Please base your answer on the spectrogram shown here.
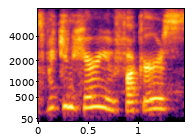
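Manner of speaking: loud stage whisper. Calling into the woods at hidden enemies: whisper-yelling. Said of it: "I'm gonna whisper yell into the woods".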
